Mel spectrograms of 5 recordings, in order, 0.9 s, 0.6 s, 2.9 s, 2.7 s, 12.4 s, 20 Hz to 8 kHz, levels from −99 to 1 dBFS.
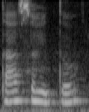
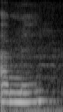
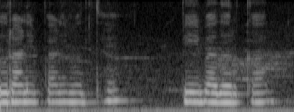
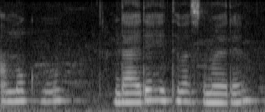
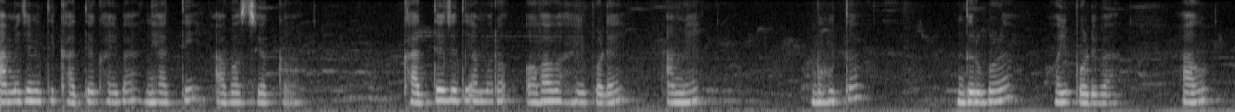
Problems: constant background noise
